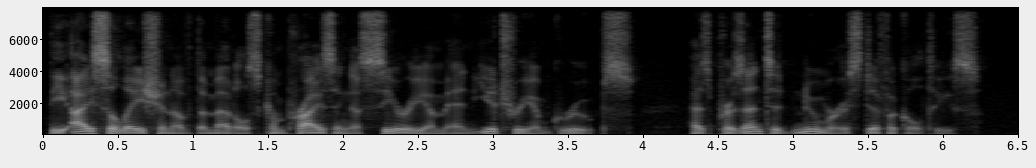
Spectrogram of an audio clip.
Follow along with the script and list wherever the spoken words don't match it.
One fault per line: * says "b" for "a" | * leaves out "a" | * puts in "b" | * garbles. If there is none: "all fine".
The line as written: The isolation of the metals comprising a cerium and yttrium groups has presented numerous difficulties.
all fine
